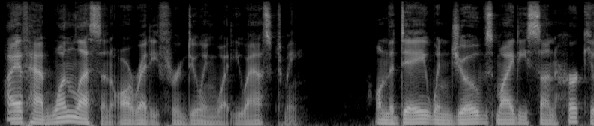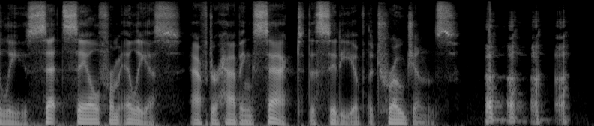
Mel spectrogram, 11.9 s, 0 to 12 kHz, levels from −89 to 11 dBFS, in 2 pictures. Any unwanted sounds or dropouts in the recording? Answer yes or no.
yes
